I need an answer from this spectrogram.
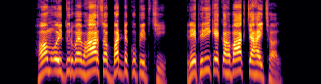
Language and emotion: Maithili, angry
